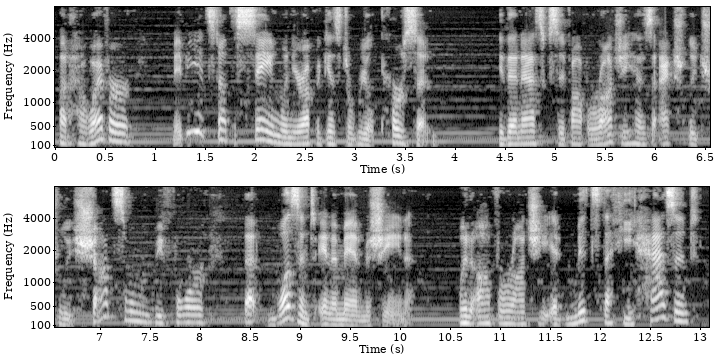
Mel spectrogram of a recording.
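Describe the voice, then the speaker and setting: A man's voice: mid-range voice, sing-song, moderate pace. A man delivering scripted narration, recapping a story in the manner of a video breakdown series. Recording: voice-over with music underneath.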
